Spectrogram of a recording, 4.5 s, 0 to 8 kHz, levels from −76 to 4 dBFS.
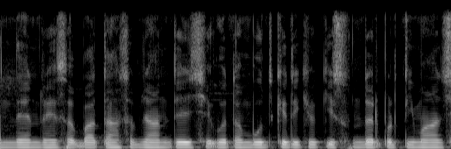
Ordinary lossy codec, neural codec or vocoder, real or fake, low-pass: none; none; real; 7.2 kHz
